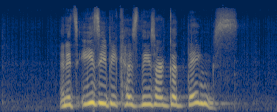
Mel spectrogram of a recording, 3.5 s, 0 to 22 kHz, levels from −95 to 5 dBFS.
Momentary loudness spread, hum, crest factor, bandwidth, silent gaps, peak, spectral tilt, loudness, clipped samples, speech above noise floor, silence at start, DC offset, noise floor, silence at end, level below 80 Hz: 20 LU; none; 16 dB; 15.5 kHz; none; -6 dBFS; -4.5 dB/octave; -21 LUFS; under 0.1%; 42 dB; 0.75 s; under 0.1%; -63 dBFS; 0.55 s; -72 dBFS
